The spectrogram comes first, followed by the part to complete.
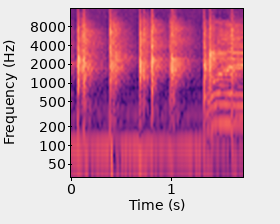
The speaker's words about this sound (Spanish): Ahora ya se ha acabado la sesión ya de todo. Un aplauso.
